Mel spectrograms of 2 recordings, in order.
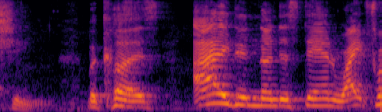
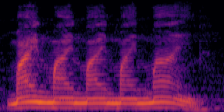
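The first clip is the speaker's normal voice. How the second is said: mocking greedy voice; 7 semitones lower, 3 dB quieter than usual. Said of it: "you was thinking".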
